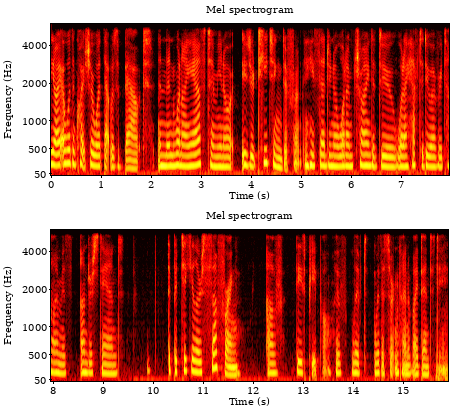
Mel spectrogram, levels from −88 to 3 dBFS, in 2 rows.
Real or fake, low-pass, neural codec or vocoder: fake; 5.4 kHz; codec, 24 kHz, 3.1 kbps, DualCodec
